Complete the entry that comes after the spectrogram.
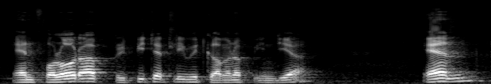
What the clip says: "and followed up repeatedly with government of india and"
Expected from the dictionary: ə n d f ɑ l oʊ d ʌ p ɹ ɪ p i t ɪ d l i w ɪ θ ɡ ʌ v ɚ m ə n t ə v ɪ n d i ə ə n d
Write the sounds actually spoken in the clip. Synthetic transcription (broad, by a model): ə n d f ɑ l oʊ d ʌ p ɹ ɪ p i t ɪ d l i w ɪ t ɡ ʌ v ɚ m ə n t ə p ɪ n d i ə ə n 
